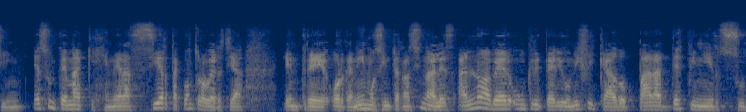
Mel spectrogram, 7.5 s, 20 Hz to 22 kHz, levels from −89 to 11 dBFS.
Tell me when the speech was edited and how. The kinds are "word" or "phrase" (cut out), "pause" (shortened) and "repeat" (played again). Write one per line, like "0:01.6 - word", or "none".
none

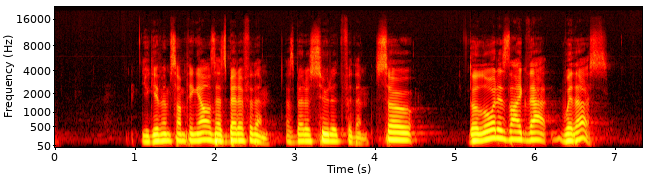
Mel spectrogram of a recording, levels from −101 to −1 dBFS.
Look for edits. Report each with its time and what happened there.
0:04.0 - pause

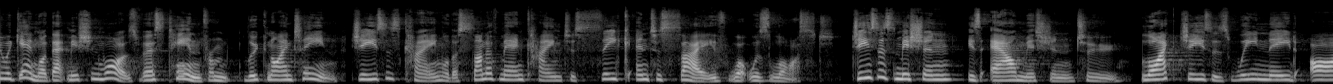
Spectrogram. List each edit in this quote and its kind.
0:03.5 - pause
0:08.4 - pause
0:09.6 - pause
0:11.3 - pause

